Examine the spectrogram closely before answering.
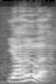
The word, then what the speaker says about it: Yahuah: it gives us yahoo first three letters and the last letter would give us the yahoo i would be how the creator's name is pronounced now this is a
